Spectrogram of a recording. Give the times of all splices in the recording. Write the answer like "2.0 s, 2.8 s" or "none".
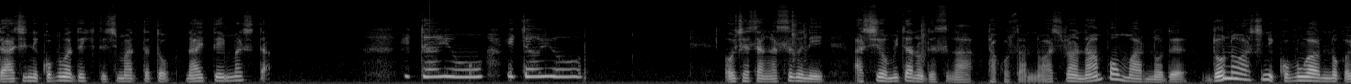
1.8 s, 9.8 s, 11.9 s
